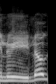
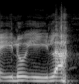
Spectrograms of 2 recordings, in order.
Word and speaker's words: Iloilo: Pati pag-pronounce ang Iloilo, ginimo yan ang Iloila.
